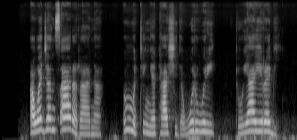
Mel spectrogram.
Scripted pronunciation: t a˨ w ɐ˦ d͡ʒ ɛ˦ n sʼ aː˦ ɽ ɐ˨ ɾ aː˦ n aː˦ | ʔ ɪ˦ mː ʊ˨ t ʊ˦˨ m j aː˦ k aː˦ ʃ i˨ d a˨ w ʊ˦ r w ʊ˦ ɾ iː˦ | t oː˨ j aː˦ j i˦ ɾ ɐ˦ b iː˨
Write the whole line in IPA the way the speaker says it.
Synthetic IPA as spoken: ʔ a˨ w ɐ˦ d͡ʒ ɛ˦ n sʼ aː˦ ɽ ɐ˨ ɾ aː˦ n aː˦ | ʔ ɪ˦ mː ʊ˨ t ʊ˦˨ m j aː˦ t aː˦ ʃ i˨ d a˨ w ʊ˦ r w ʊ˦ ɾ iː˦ | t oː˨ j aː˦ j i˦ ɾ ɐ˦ b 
